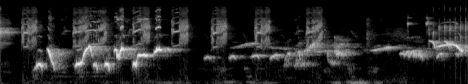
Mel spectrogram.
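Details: White-rumped shama song used as a lure to prompt other birds to sing: varied whistled phrases, rising and falling slurs and quick chattering notes, a brief pause midway, then softer warbling runs.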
